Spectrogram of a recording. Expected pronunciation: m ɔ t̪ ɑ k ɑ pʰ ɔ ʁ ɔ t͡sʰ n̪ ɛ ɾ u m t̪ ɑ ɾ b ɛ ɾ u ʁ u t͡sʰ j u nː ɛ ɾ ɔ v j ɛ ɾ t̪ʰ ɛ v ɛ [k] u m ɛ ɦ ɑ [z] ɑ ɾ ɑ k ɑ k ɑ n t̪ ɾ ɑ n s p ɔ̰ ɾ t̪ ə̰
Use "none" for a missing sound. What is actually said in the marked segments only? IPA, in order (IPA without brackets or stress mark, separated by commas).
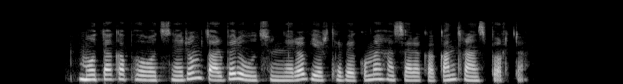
k, s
